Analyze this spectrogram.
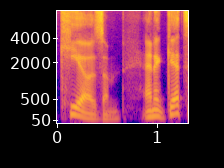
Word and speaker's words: chiasm: It's called a chiasm, pronounced chiasm, and it gets its name from the Greek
